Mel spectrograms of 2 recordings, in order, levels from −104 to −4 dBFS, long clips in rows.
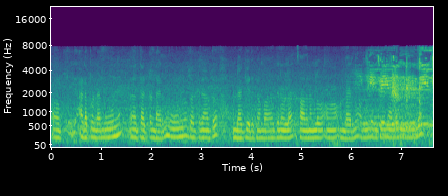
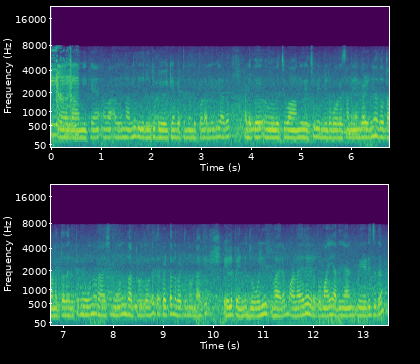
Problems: background sounds at intervals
